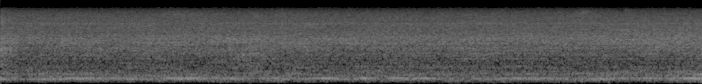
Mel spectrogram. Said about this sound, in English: The sound of your own throat, a truck.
